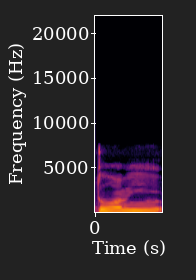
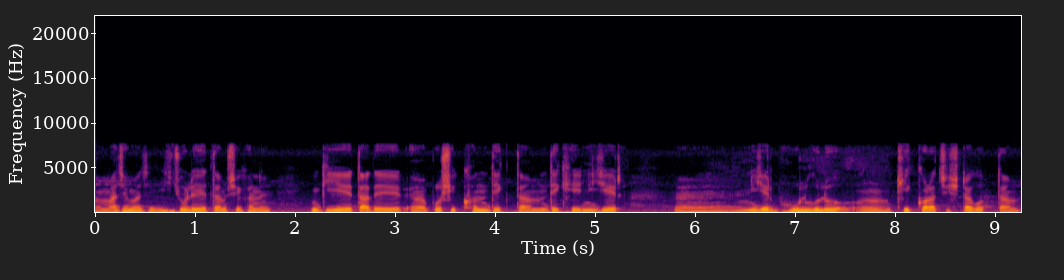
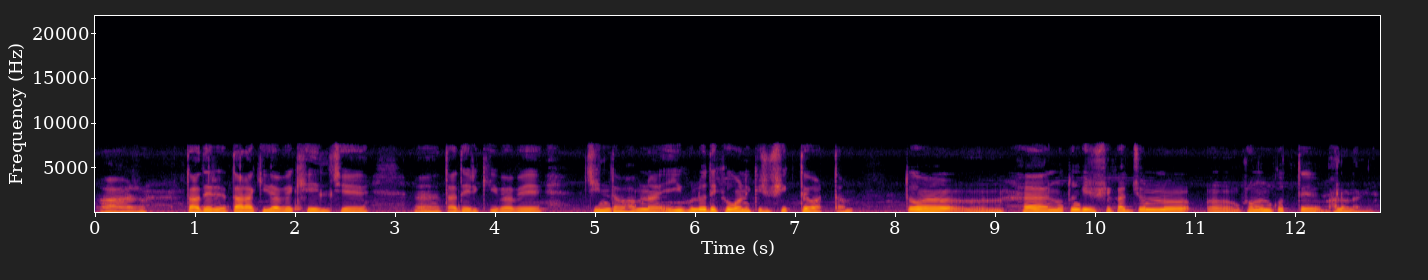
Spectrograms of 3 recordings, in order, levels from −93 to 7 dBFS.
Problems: constant background noise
